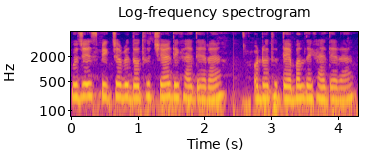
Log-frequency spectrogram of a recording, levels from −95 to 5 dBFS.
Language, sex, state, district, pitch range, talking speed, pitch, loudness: Hindi, female, Arunachal Pradesh, Papum Pare, 185-215 Hz, 235 wpm, 195 Hz, -13 LUFS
